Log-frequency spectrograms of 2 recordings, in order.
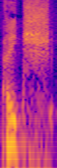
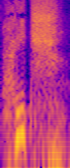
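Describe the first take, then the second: First: The letter starts with a vowel sound. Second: The letter starts with an h sound. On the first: The speaker calls it right. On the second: The speaker calls it wrong.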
